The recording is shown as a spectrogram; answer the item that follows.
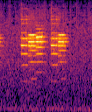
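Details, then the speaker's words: Two short bursts of high melodic electronic chimes: chemotherapy infusion pump completion alarm. "I will end this video with the sound that the machine makes when the chemo infusion is completed I pray that you never have to hear that sound again"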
